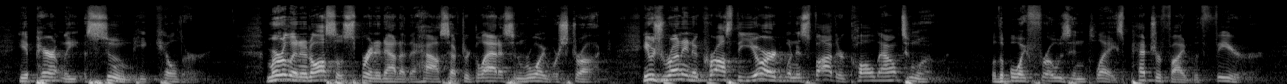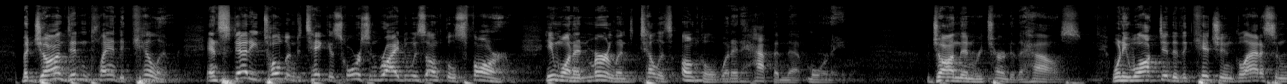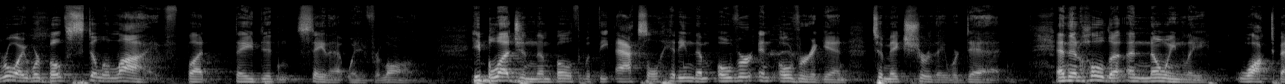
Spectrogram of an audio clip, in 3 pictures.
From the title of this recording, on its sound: Live From Dead of Winter 2024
